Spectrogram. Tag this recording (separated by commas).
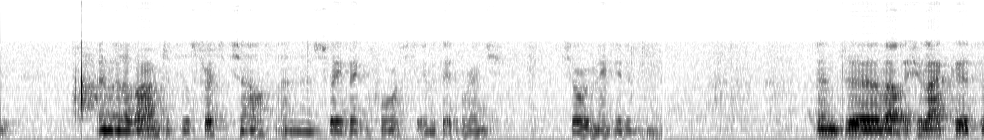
Speech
